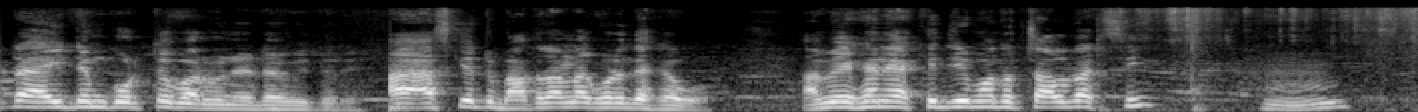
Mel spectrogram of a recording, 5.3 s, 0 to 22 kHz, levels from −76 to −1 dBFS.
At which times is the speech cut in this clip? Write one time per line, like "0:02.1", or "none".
0:01.4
